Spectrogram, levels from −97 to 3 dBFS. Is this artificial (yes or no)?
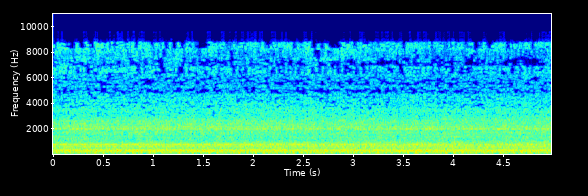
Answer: no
